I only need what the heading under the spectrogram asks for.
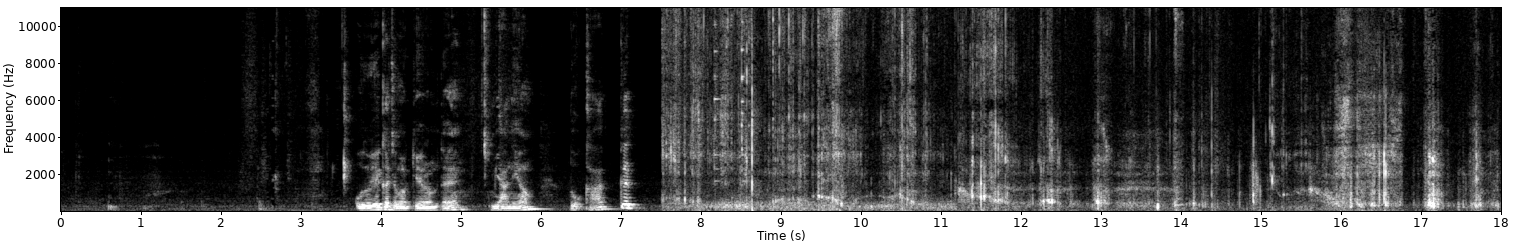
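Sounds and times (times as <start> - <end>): person chewing crunchy food: 7.5 - 18.0.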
